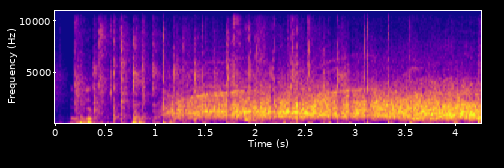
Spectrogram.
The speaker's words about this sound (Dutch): Alright, nou dat was het verhaal van Stinky. En applaus, en applaus.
